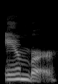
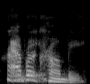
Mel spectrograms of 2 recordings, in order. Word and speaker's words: Abercrombie: No, I call it Amber. No, it's Abercrombie. And I just got corrected like 2 weeks ago.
